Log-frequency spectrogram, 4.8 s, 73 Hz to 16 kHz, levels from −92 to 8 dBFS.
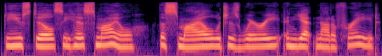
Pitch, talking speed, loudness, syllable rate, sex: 200 Hz, 190 wpm, -17 LUFS, 4.2 syllables/s, female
